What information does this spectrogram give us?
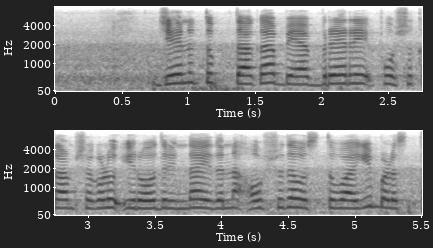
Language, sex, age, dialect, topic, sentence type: Kannada, female, 31-35, Dharwad Kannada, agriculture, statement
